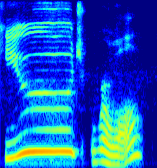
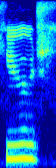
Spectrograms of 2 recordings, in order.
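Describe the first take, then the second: First: Huge drawn out, much higher and slow; stress on huge. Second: Said in the usual way. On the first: Real, not acted. Coach stressing to listeners how huge trust is, drawn-out high emphasis. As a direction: lean hard on the last huge.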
